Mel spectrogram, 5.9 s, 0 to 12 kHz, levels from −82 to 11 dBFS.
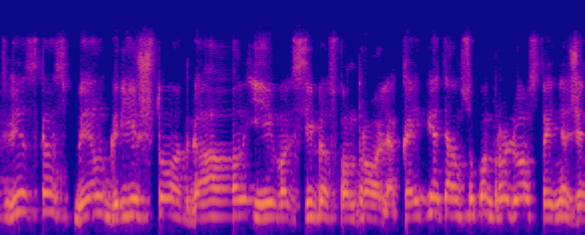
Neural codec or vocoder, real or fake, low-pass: vocoder, 44.1 kHz, 128 mel bands every 512 samples, BigVGAN v2; fake; 10.8 kHz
